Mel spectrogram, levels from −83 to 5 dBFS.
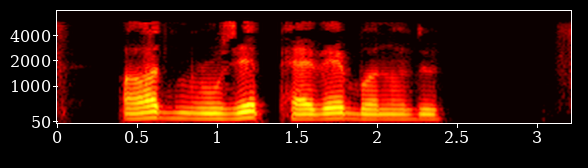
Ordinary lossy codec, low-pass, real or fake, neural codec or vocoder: MP3, 24 kbps; 7.2 kHz; fake; codec, 24 kHz, 0.9 kbps, WavTokenizer, small release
